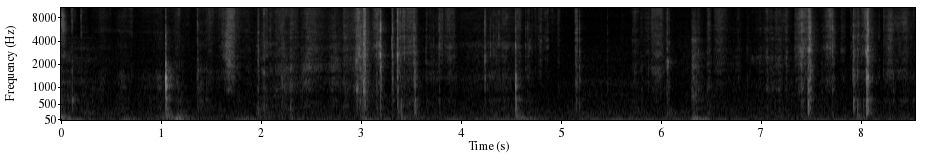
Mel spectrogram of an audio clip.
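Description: Scored cardstock being folded and burnished with a bone folder: faint, scattered short scrapes of the folder rubbing along the creases, with a few light taps.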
